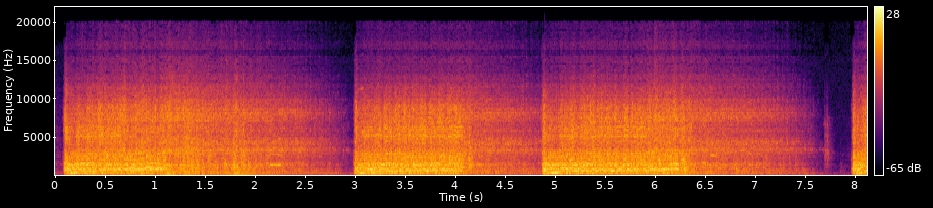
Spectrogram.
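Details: 1962 Austin Healey Sprite Mk2 with the 948cc engine, first start in over 40 years: it revs up, sags and nearly dies every two to three seconds, needing throttle each time; it will not idle, cause not confirmed.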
